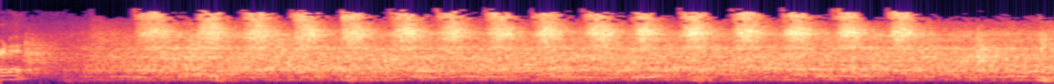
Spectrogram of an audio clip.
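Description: A spray bottle sprays in quick repeated bursts.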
